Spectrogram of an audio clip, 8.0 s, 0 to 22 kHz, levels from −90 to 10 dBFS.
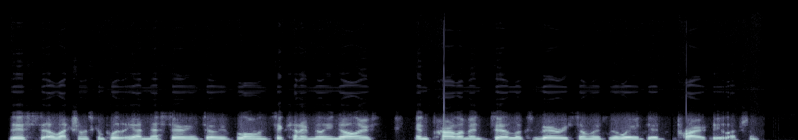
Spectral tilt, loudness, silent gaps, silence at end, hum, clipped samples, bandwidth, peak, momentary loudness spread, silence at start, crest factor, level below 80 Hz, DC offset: -9 dB/octave; -17 LUFS; none; 0.4 s; none; under 0.1%; 4.3 kHz; 0 dBFS; 8 LU; 0.1 s; 16 dB; -58 dBFS; under 0.1%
